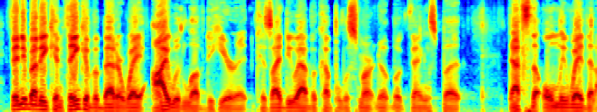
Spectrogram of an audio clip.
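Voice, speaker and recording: Vocal fry runs through this man's voice. His pitch is very deep and low. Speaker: teacher giving staff training. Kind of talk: screencast tutorial. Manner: fast.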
